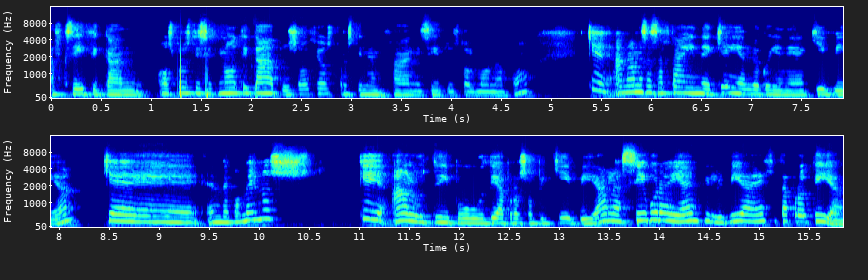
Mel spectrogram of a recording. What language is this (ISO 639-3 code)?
ell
